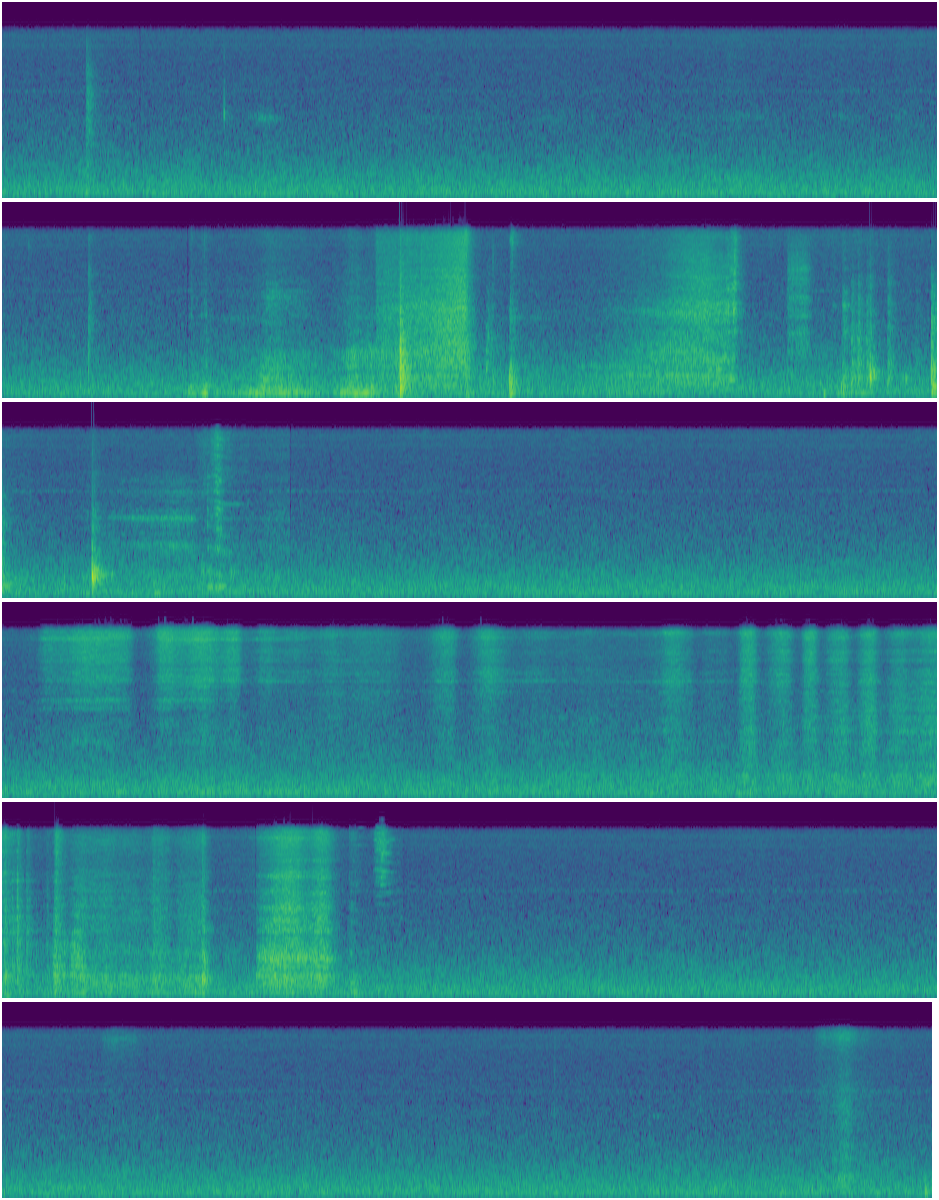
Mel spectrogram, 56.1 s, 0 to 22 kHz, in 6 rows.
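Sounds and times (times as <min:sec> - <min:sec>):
sand scraping and rubbing: 0:12.8 - 0:14.2.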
